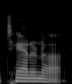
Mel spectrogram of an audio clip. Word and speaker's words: Tanana: We're going to play Tanana. And I'll I'll teach you how to pronounce it, too. It's Tana. Tanana. Like Bana. Portugal. Like banana.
